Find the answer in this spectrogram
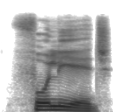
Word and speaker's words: foliage: इसका उच्चारण फोलिएज जैसा है।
